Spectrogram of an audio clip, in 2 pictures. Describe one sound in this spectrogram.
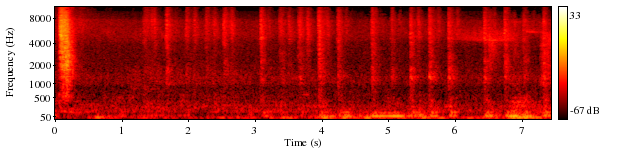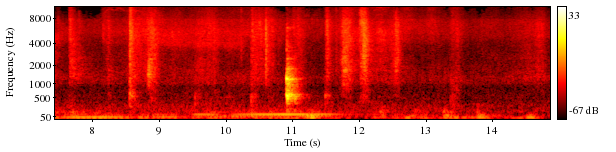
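A marker pen taps and scratches on a wall.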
